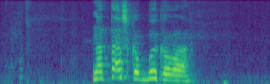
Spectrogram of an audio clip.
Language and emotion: Russian, neutral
